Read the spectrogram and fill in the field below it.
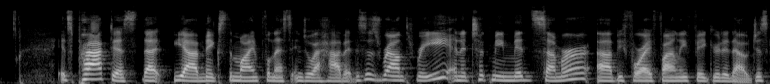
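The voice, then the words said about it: Slightly nasal, congested voice. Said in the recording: “I'm feeling a little run down. You can tell my voice is a little bit, like, nasally.”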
